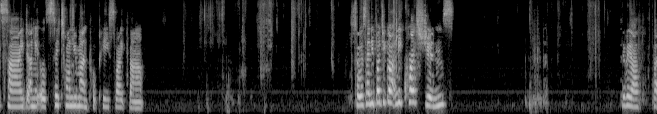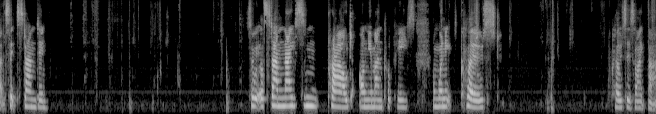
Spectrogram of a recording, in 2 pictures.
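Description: Stiff paper rustles and creases as hands fold it.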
